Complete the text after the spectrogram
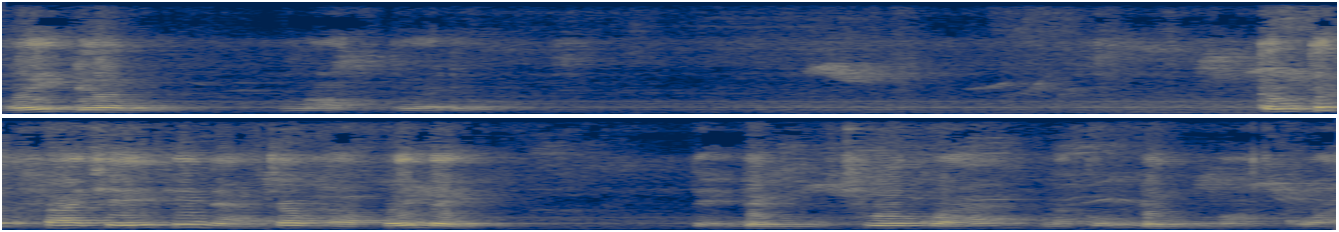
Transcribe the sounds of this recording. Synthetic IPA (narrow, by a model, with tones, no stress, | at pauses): vəː˨˦jɗɨ˨˩əŋː | ɔ˨˩t̚vɨ˨˩əɗu˧˩ | kə˧wŋ͡mt̪ʰɨ˦˥k̚faː˨˦t͡ɕe˨˦t̪ʰe˨˦naː˨˩ŋt͡ɕɔ˧˩wɦəː˨˩p̚vəː˨˦jmï˨˩ŋ̟ | ɗe˧˩ɗɨ˨˩ŋt͡ɕu˧əkwaː˨˦maː˨˩kʊ̰˧˥ŋ͡mɗɨ˨˩ŋːɔ˨˩t̚kwaː˨˦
